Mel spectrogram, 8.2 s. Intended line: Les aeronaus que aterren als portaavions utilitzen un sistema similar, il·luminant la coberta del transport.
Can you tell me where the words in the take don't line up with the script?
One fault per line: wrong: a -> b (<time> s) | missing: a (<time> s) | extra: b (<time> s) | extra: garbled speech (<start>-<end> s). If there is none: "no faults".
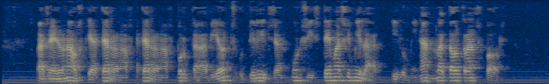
extra: aterren als (2.0 s)
missing: coberta (6.7 s)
